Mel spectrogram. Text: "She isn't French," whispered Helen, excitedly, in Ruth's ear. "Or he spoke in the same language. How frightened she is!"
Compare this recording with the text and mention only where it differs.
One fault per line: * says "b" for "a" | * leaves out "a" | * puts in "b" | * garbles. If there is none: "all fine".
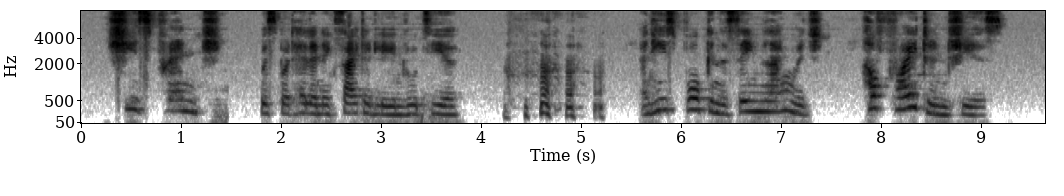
* says "is" for "isn't"
* says "And" for "Or"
